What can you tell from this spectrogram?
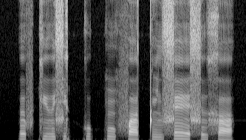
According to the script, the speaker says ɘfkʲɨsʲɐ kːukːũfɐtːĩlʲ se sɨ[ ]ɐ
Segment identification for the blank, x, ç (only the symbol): x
